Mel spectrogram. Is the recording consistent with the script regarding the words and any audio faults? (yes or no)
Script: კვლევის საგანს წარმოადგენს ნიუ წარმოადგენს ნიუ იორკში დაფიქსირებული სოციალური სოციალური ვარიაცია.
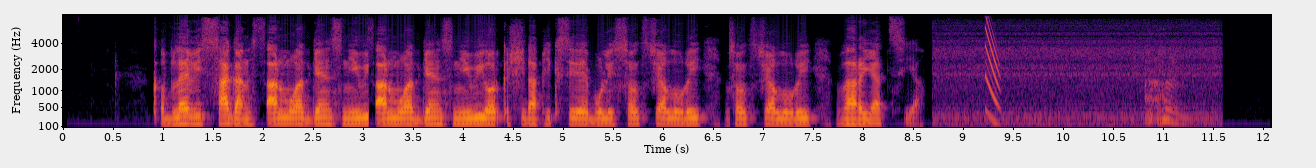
no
